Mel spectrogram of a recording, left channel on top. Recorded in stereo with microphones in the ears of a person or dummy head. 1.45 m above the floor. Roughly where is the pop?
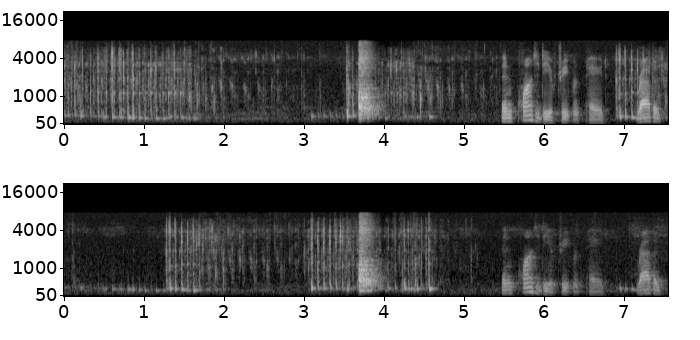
Left.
